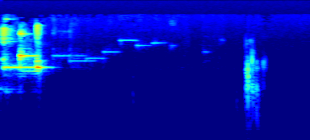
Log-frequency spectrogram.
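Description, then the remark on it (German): A mobile phone that was not switched off rings, its ringtone playing a quick bright electronic melody for about half a second, trailing off into faint tones, and falling silent before a brief soft rustle. “Ups, Telefon vergessen auszuschalten, sorry.”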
